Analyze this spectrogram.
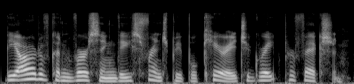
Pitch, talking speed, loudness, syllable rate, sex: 180 Hz, 185 wpm, -19 LUFS, 5.3 syllables/s, female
